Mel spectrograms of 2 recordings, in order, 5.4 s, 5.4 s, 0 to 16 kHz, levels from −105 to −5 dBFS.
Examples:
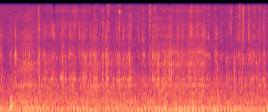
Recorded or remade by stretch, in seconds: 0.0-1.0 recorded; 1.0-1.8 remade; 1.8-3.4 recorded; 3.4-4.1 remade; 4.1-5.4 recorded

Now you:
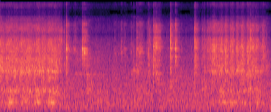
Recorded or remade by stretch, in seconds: 0.0-2.2 remade; 2.2-3.8 recorded; 3.8-4.6 remade; 4.6-5.4 recorded

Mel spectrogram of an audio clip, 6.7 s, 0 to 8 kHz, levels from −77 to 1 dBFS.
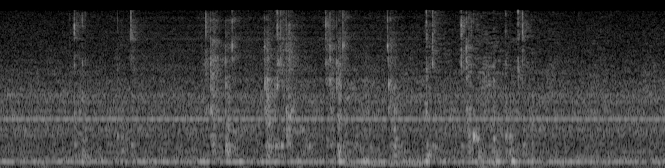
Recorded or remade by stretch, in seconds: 0.0-1.1 recorded; 1.1-4.2 remade; 4.2-6.7 recorded

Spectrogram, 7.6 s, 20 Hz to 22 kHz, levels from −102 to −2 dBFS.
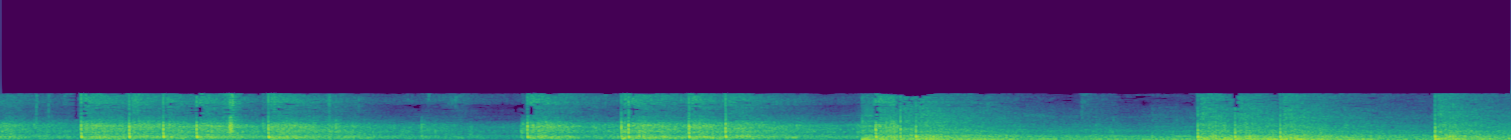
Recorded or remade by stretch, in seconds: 0.0-3.7 recorded; 3.7-5.1 remade; 5.1-7.6 recorded

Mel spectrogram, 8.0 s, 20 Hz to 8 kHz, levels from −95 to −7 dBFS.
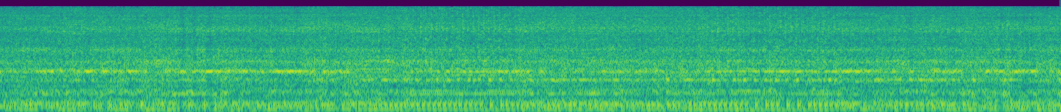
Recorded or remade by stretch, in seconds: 0.0-3.1 remade; 3.1-3.9 recorded; 3.9-5.3 remade; 5.3-6.3 recorded; 6.3-8.0 remade

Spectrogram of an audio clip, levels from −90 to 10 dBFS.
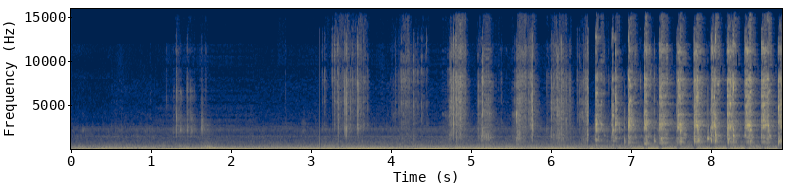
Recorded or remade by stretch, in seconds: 0.0-1.1 recorded; 1.1-2.3 remade; 2.3-8.9 recorded

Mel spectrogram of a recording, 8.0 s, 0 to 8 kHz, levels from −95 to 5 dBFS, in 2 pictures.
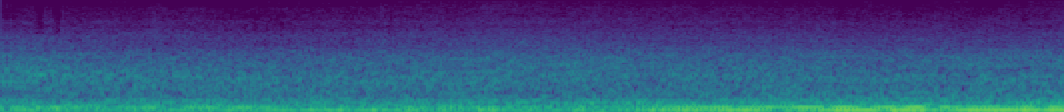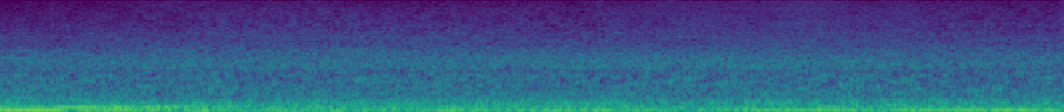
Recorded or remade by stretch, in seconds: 0.0-0.6 remade; 0.6-1.7 recorded; 1.7-4.5 remade; 4.5-6.3 recorded; 6.3-7.4 remade; 7.4-8.0 recorded

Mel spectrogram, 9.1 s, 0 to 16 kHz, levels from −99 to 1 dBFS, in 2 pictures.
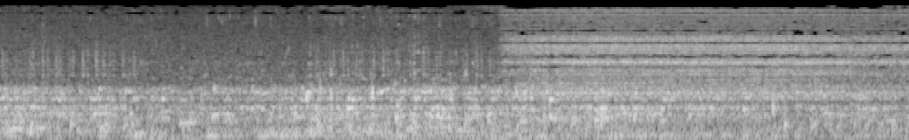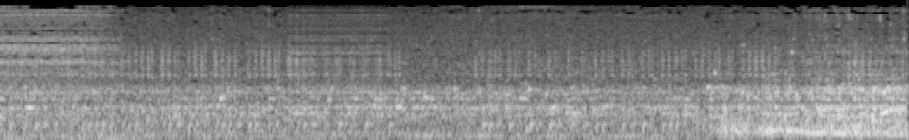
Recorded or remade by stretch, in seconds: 0.0-6.0 recorded; 6.0-6.5 remade; 6.5-9.1 recorded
